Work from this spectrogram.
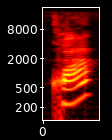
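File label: "kua2", Mandarin Chinese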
